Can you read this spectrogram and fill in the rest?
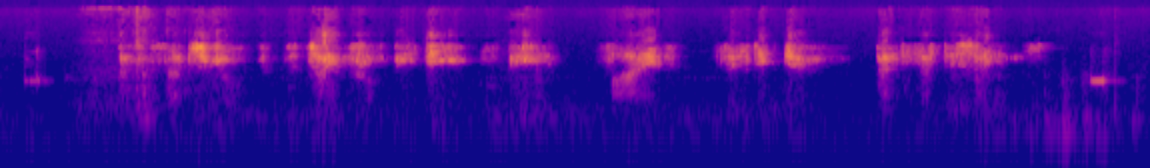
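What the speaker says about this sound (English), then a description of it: "So dialing on the phone." A series of short electronic dialing tones from a smartwatch, about a dozen beeps in irregular bursts, fairly close and clear with quiet gaps between.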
